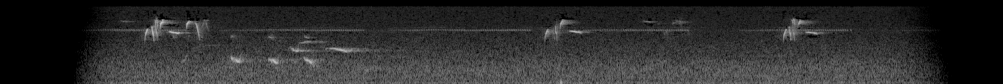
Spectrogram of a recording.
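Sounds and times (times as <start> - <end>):
steady background hiss: 0.8 - 9.6
lower whistled notes of red-collared myzomela: 1.4 - 3.8.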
